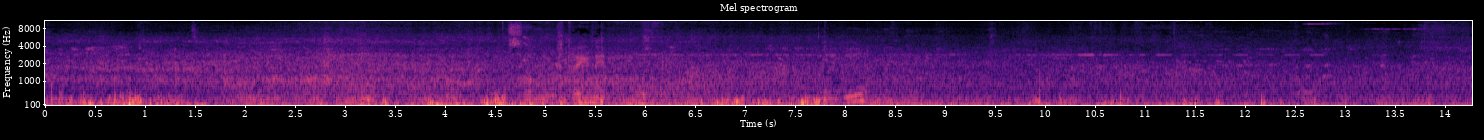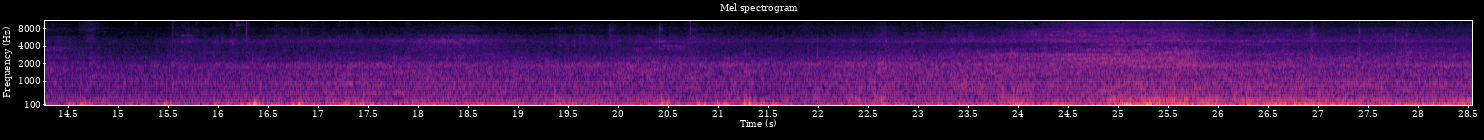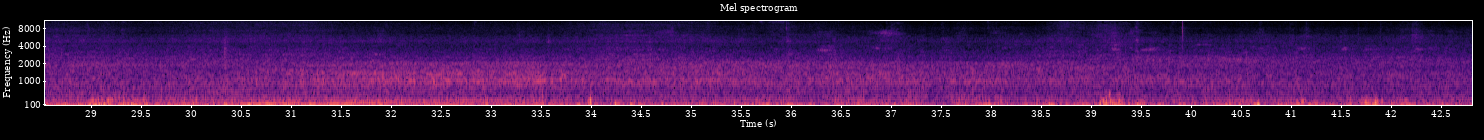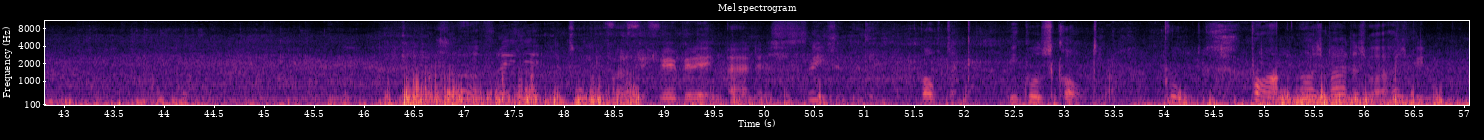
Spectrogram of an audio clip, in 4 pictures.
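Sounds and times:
road traffic rumble: 0.0s - 57.0s
wind buffeting microphone: 0.0s - 57.0s.

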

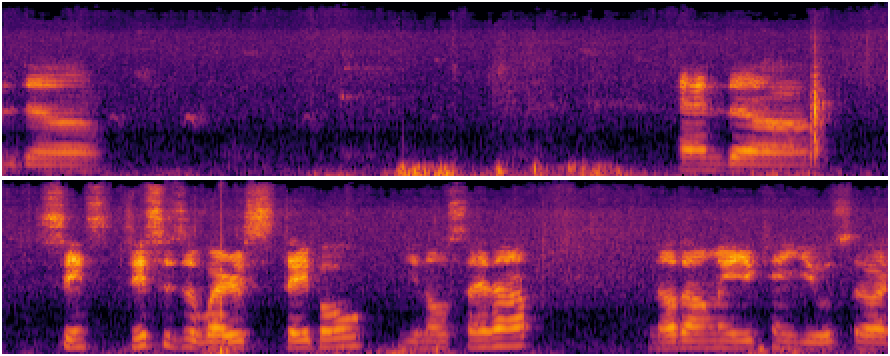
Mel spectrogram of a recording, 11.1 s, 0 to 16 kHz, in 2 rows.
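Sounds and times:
microphone buffeting thumps: 1.8s - 5.4s.

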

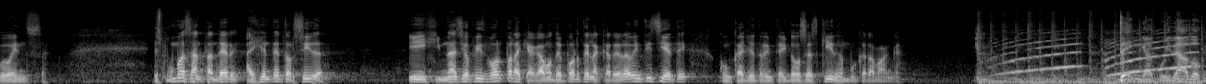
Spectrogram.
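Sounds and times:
siren winding upward: 9.8s - 12.0s.

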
